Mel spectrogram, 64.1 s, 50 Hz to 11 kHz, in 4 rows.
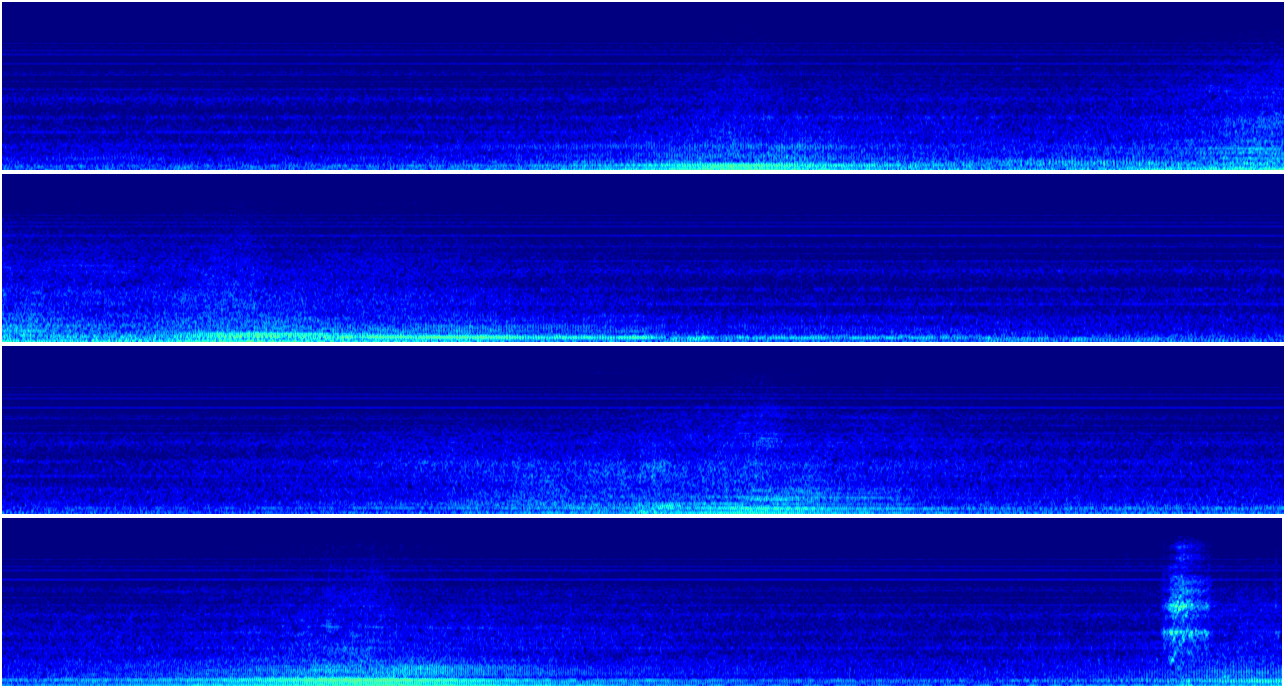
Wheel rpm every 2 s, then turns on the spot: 0, 0, 0, 0, 0, 0, 0, 0, 0, 0, 0, 0, 0, 0, 0, 0, 0, 0, 0, 0, 0, 0, 0, 0, 0, 0, 0, 0, 0, 0, 0, 10.
none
